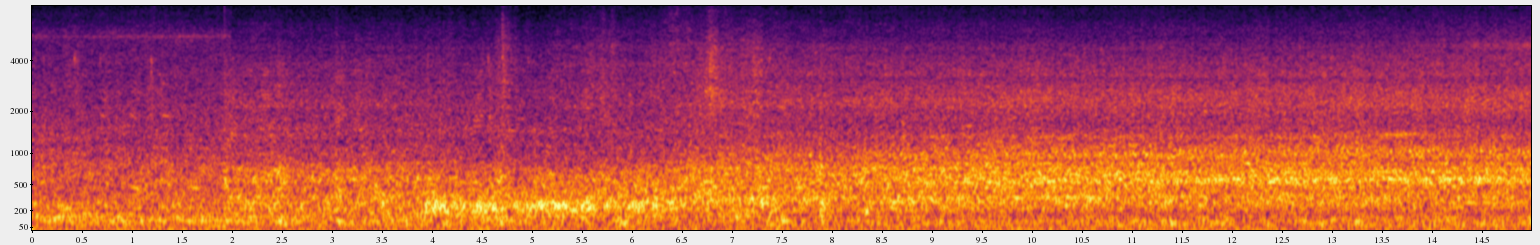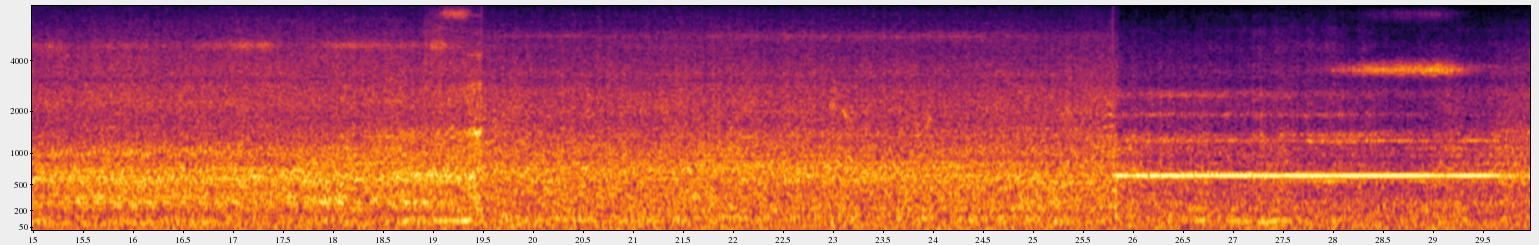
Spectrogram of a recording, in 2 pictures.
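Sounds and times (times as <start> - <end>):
train wheels on rails: 0.0 - 29.9
faint high whine: 25.8 - 29.9.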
